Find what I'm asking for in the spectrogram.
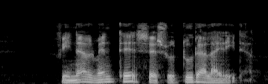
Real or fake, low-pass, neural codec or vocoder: real; 7.2 kHz; none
